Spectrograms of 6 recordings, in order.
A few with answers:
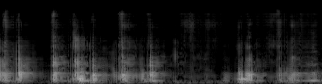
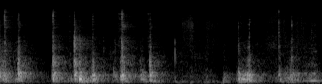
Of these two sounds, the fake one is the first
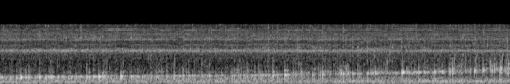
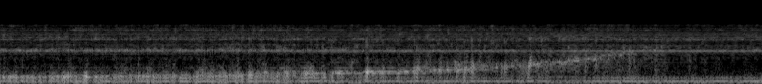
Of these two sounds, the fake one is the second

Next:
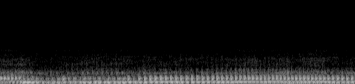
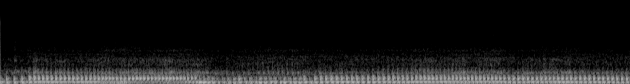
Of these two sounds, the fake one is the first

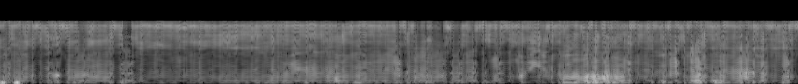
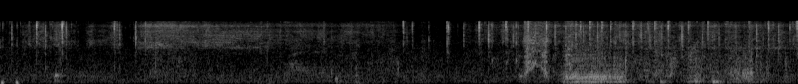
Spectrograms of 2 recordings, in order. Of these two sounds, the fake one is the first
